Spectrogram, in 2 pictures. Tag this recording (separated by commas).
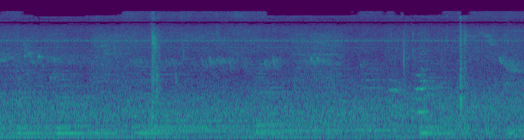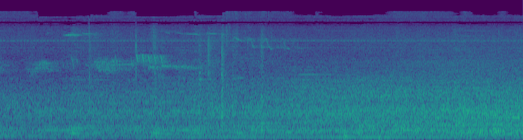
Speech, Music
